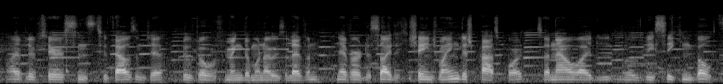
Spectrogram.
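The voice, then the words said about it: Irish accent. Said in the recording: “you have an Irish accent.”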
